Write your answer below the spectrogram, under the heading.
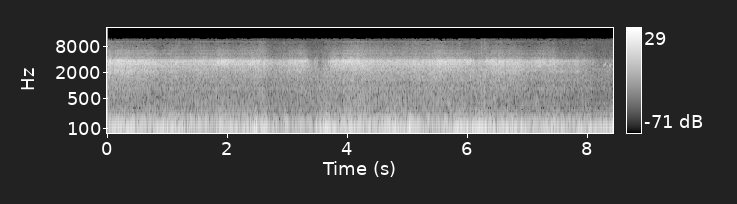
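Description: Wind buffeting the microphone of a camera on a downhill mountain bike ridden fast down a dirt singletrack, a heavy rumble that swells and drops, with the tyres hissing over dirt and loose rock.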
